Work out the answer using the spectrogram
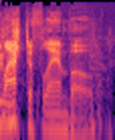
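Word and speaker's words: Lac du Flambeau: How do you say it? – Lac de Flambeau.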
